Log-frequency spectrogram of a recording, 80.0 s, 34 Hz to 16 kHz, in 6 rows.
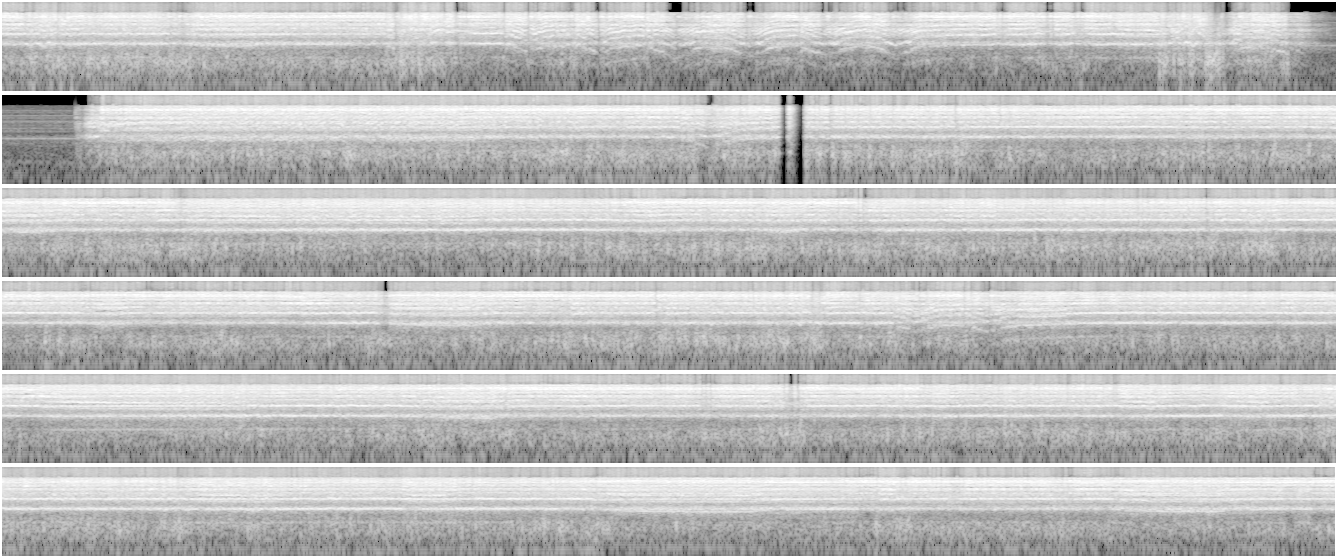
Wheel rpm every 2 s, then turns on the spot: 230, 230, 250, 140, 150, 220, 70, 160, 210, 220, 200, 230, 230, 230, 210, 220, 230, 220, 230, 230, 230, 230, 220, 230, 170, 210, 230, 210, 230, 230, 230, 230, 230, 230, 220, 230, 220, 230, 230, 230.
none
